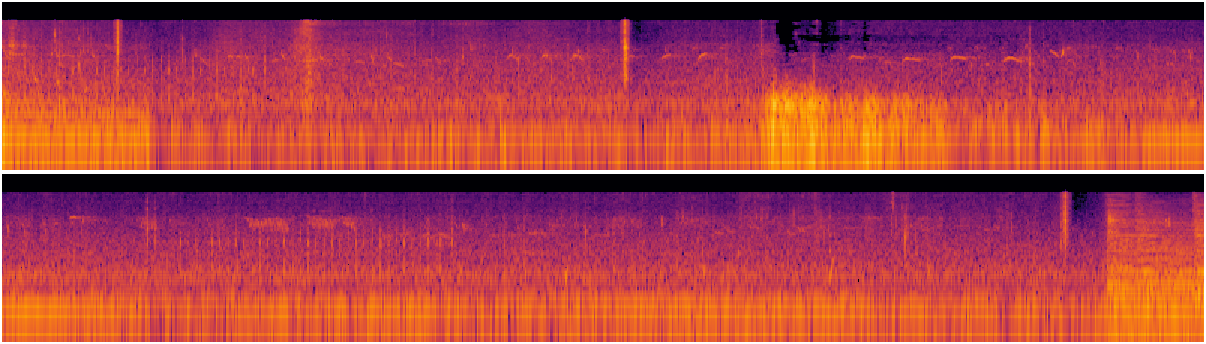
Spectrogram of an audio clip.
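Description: Quiet outdoor sound from a kayak on a lake: faint bird chirps, a few small clicks, and one brief louder noise about six seconds in. Near the end the sound changes abruptly and guitar music comes in.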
